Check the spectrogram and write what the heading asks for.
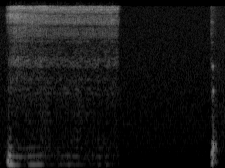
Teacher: So the hissing sound sound the hissing sound is this hissing sound is voiceless because the vocal cords are open, the air passes without any vibration. Here the buzzing sound zzz, is voiced sound because the vocal cords rapidly close and open. So it causes the pressure causes vibration.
